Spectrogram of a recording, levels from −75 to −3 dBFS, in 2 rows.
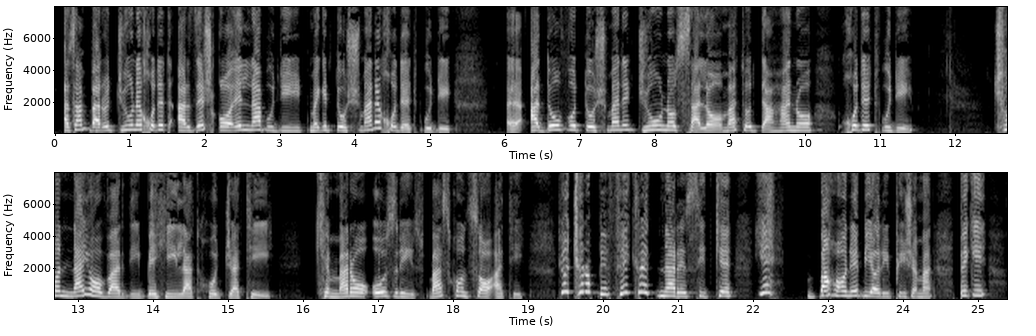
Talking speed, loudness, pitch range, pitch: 105 wpm, -18 LUFS, 210-270 Hz, 235 Hz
